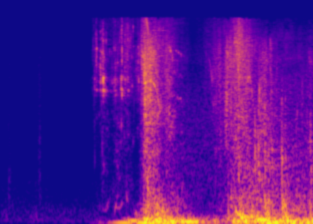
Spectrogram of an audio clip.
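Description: A loud whooshing burst erupts.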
